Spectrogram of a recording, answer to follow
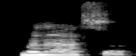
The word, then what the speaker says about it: Manasseh: I know I said it correctly didn't I manasa right so um so that was one name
